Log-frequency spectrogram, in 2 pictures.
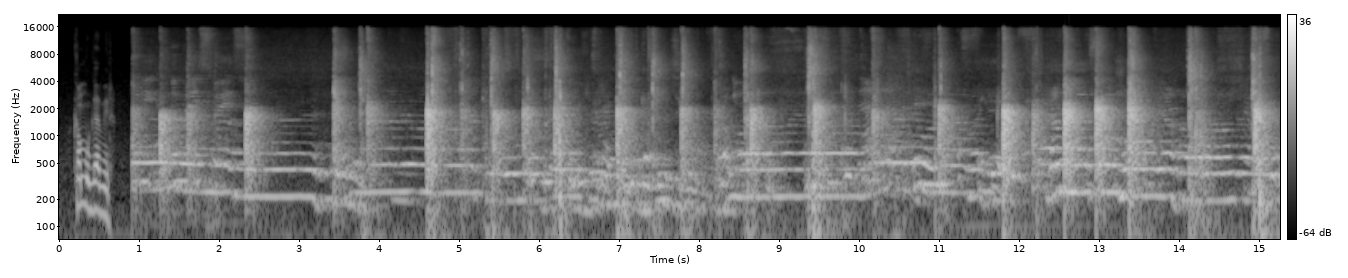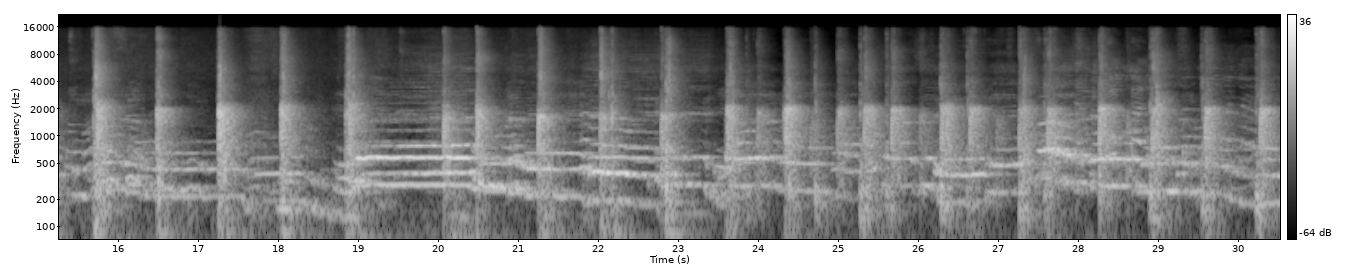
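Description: Rwandan traditional dance song: several voices singing with steady rhythmic handclapping, starting about a second in.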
